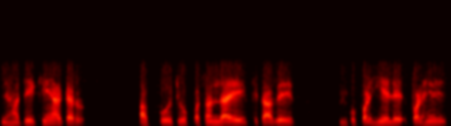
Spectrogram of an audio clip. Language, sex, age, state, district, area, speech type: Urdu, male, 45-60, Uttar Pradesh, Lucknow, rural, conversation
